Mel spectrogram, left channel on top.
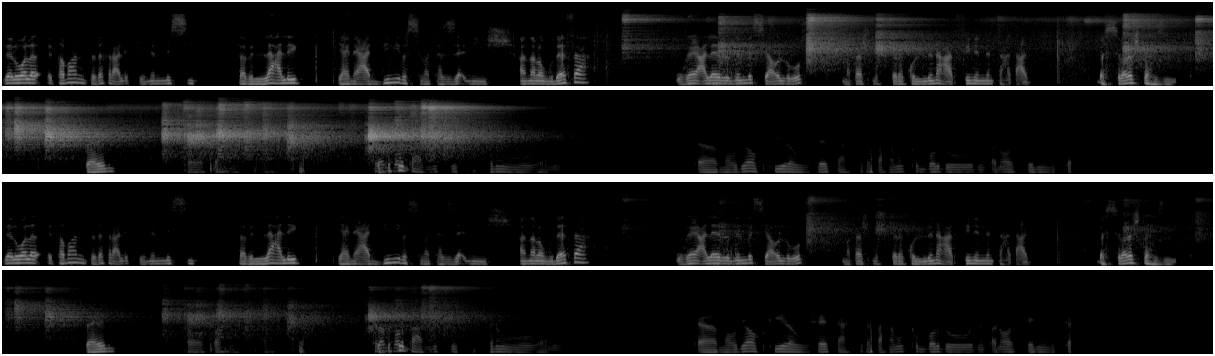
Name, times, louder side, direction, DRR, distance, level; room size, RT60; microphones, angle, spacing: voice 1, 0.0-2.0 2.3-3.0 3.4-5.9 6.7-10.3 10.9-11.7 12.9-13.2 16.1-16.2, left 2 dB, 30° left, 1.5 m, -43 dB
sound 1, 3.3-3.4 5.9-17.5, left 15 dB, 60° left, 0.5 m, -39 dB
voice 2, 7.0-7.4 13.9-15.2 15.8-18.1 19.1-22.8, right 1 dB, 50° right, 7.7 m, -57 dB
head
